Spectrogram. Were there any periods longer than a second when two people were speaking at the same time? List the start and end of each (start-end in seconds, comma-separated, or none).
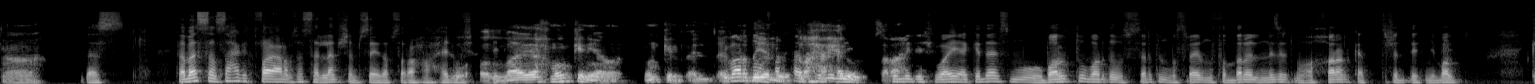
7.2-9.1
